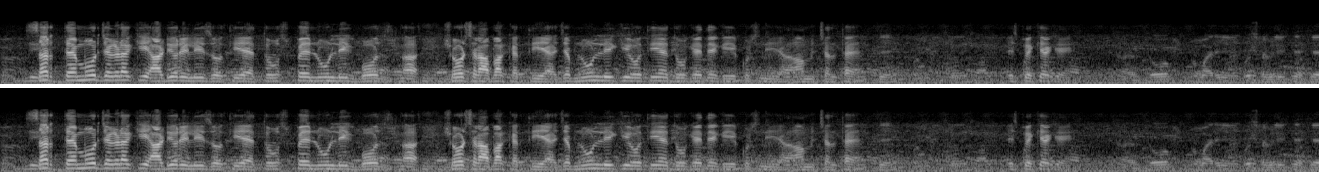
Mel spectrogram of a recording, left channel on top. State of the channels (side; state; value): both; identical; correlation 1.00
